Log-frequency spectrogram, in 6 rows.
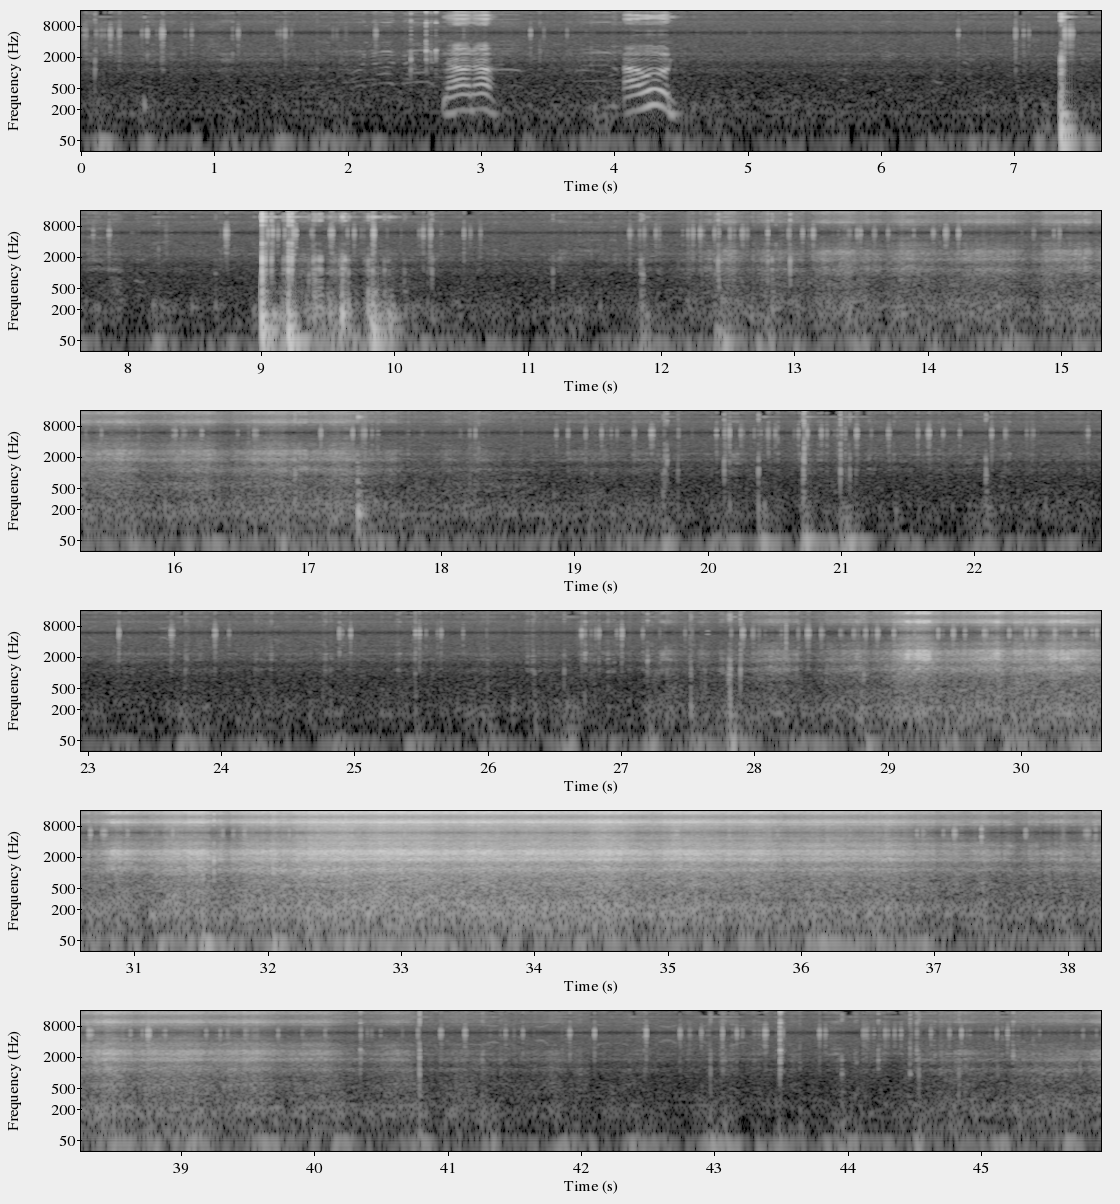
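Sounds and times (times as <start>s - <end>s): horse hooves and tack rattling: 0.0s - 2.8s, 8.6s - 45.9s
wind buffeting microphone: 23.6s - 45.9s.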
